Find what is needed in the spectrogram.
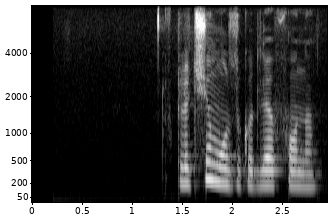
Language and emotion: Russian, neutral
